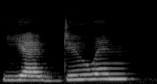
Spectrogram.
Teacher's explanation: When we say you doing anything fun instead, you're going to hear y doing ya. The word you is reduced to y.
